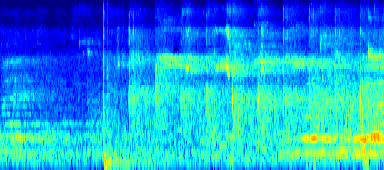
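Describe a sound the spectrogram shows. A basketball bounces repeatedly on a hard floor.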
